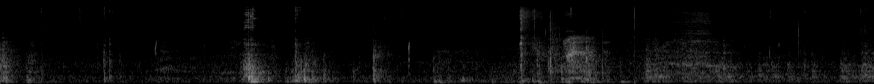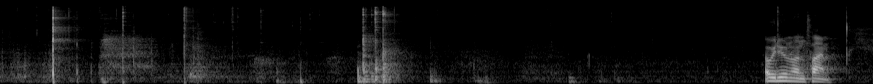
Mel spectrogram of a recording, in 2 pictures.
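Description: Pine needles rustle and snap as they are plucked by hand.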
